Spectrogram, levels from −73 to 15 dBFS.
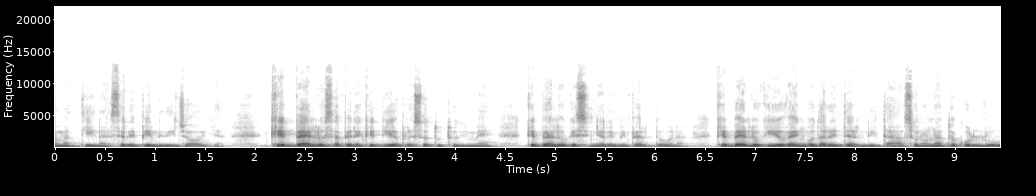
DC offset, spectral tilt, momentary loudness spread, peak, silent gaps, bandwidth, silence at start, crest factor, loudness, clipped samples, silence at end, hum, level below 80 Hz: under 0.1%; -6.5 dB/octave; 12 LU; -4 dBFS; none; 13 kHz; 0 s; 18 dB; -24 LUFS; under 0.1%; 0 s; none; -64 dBFS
